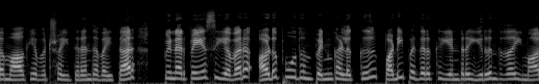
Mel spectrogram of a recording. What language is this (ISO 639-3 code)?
tam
